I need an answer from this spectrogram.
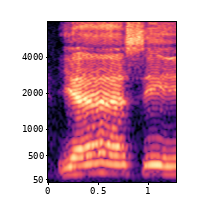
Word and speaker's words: Yasin: Ya, 2 ketukan, ya-nya. Tapi sinnya itu 6 ketukan. Yasin. Yasin.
